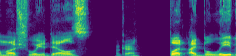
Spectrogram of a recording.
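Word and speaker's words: sfogliatelle: So the G is silent, so it's La Familia.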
